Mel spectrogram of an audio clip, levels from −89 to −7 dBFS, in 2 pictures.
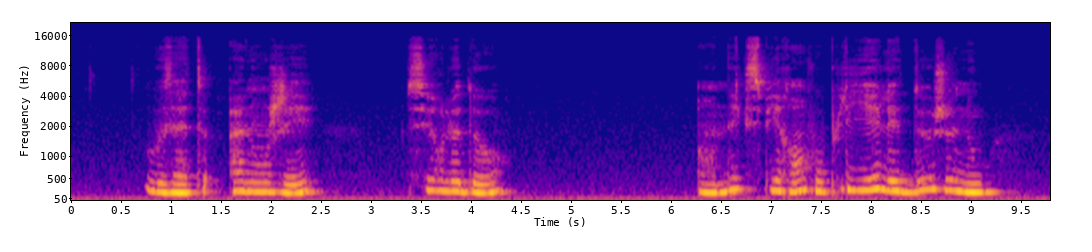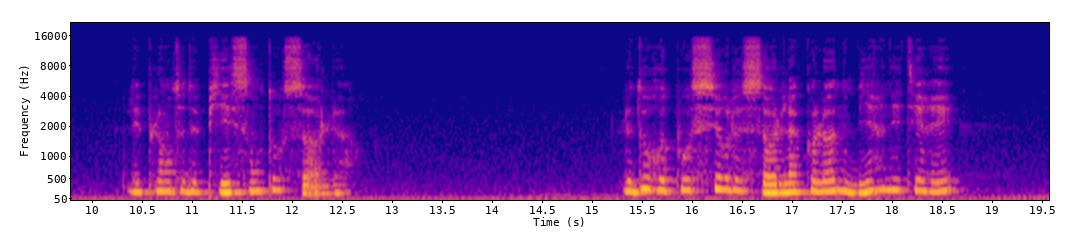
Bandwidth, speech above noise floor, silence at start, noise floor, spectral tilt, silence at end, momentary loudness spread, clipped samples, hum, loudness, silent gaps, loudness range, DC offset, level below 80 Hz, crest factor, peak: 15 kHz; 29 dB; 0.75 s; -53 dBFS; -6.5 dB/octave; 0.9 s; 12 LU; under 0.1%; none; -25 LUFS; none; 7 LU; under 0.1%; -52 dBFS; 16 dB; -10 dBFS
